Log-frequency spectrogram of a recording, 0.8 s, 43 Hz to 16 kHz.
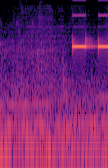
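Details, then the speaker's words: Two short high-pitched electronic tones at defibrillation shock delivery from a Zoll defibrillator charged to 200 joules after the charge tone changed to ready, over quiet room noise. "we've gone up on our energy select to 200 and press the charge button the button lights up and the tone changes when the defibrillator is ready to shock"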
